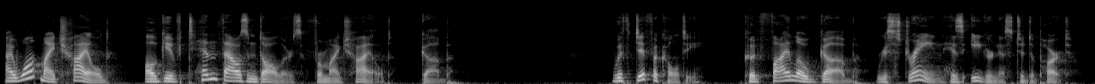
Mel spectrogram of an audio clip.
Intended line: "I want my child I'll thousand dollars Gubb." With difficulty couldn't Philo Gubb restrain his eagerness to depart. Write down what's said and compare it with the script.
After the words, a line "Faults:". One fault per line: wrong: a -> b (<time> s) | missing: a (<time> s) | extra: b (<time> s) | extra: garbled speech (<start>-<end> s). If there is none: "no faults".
"I want my child I'll give ten thousand dollars for my child, Gubb." With difficulty could Philo Gubb restrain his eagerness to depart.
Faults:
extra: give ten (1.6 s)
extra: for my child (3.0 s)
wrong: couldn't -> could (7.4 s)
